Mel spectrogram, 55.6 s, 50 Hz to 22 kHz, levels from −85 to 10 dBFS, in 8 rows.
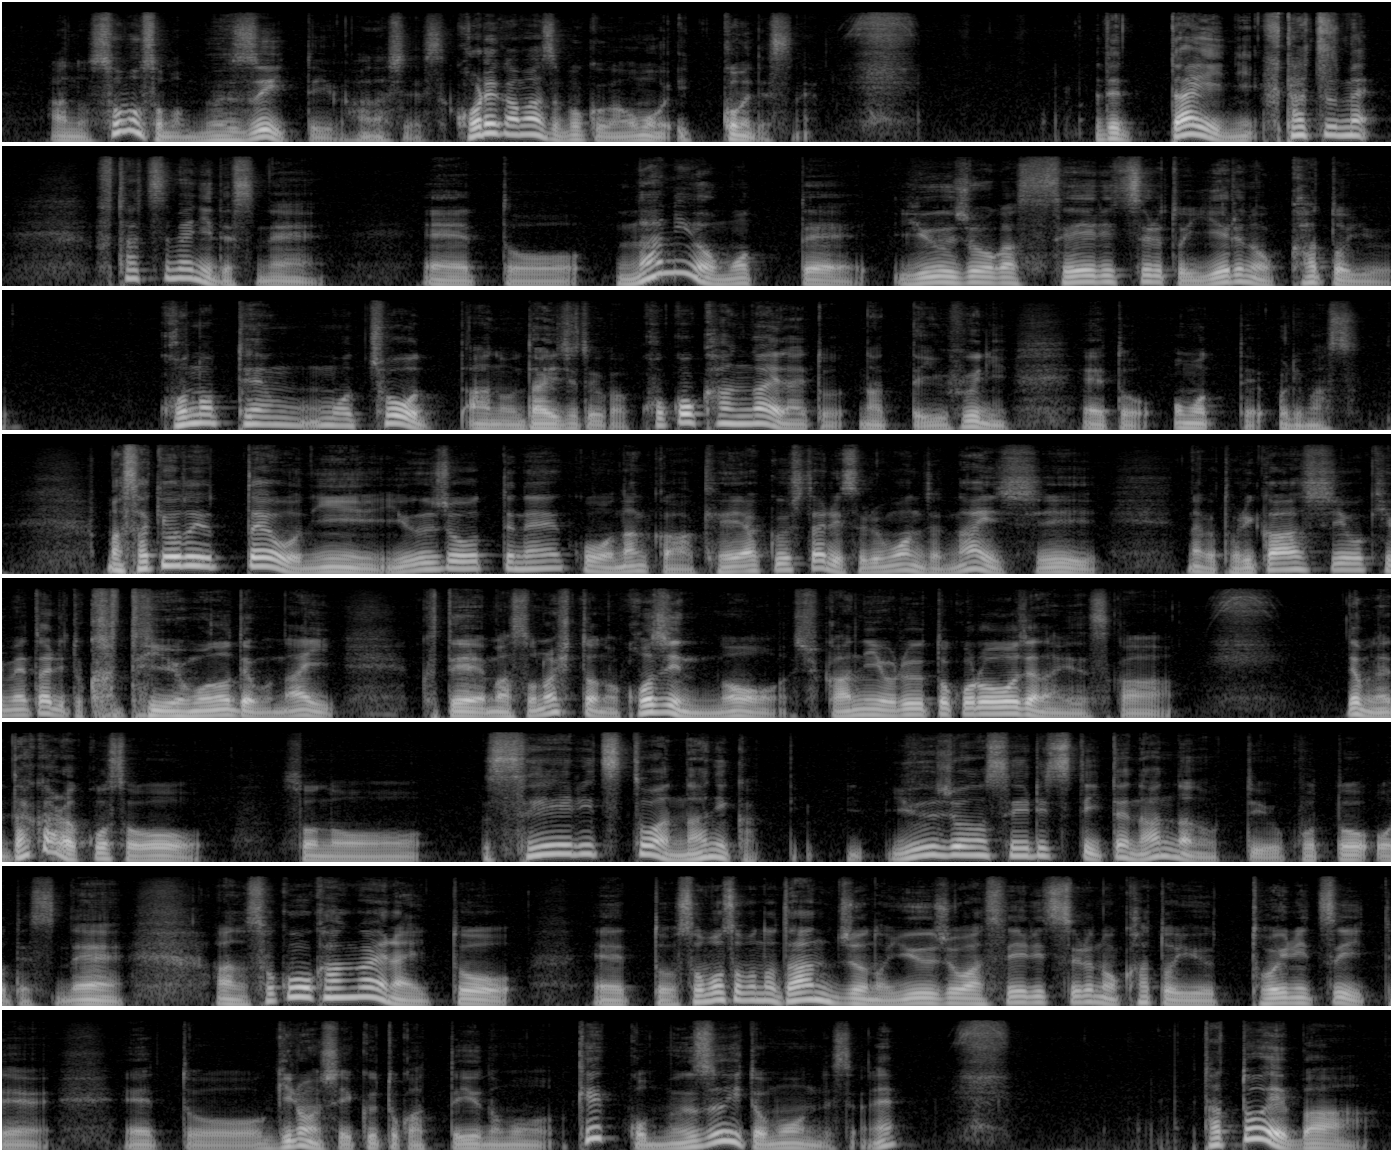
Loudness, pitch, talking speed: -23 LUFS, 110 Hz, 300 characters per minute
